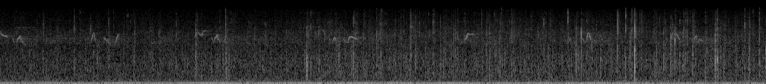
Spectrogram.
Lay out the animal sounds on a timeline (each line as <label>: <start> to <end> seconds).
Red-eyed Vireo (Vireo olivaceus): 0.0 to 7.7 seconds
